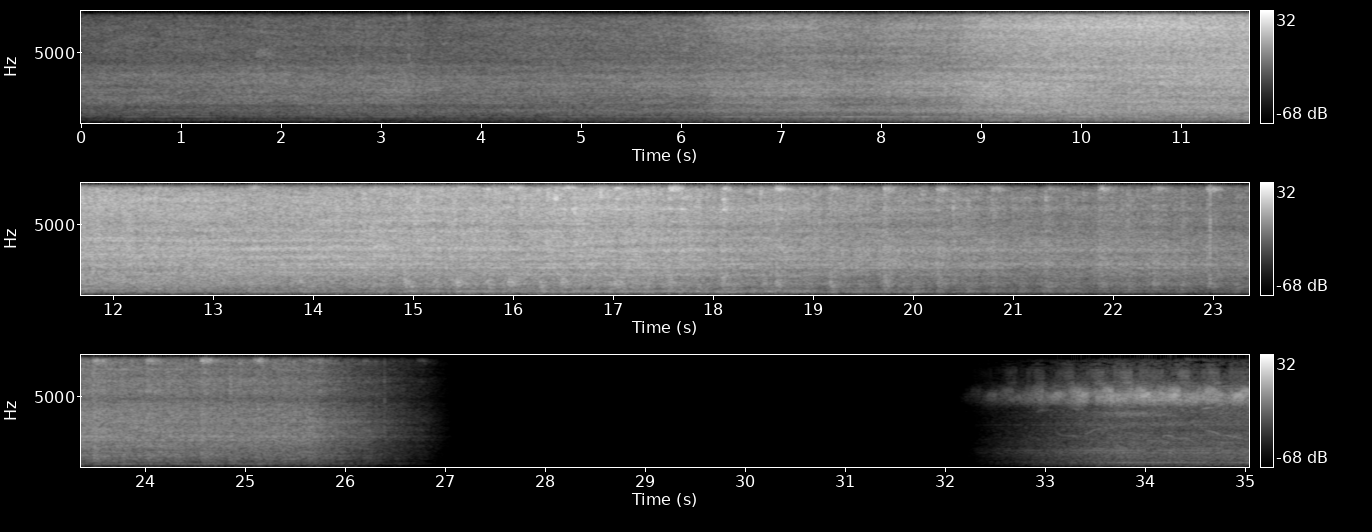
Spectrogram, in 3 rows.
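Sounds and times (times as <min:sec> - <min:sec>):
train wheels rumbling: 0:00.1 - 0:26.4.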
